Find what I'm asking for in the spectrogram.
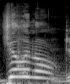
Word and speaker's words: Gyllenhaal: Is it Gyllenhaal? – It's Gyllenhaal.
